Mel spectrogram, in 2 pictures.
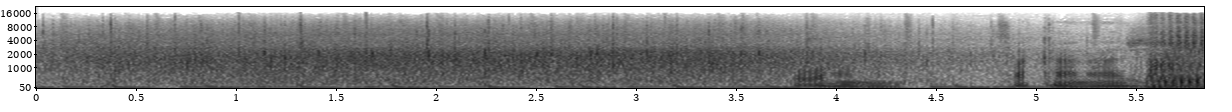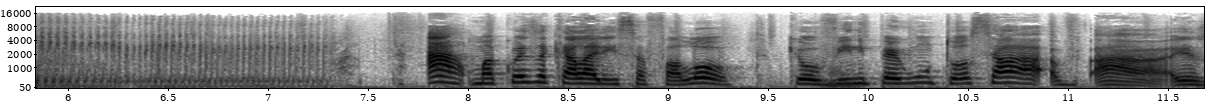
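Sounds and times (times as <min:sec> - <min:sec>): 
applause: 0:00.0 - 0:05.2
speech: 0:03.8 - 0:06.2, 0:07.8 - 0:11.6.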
